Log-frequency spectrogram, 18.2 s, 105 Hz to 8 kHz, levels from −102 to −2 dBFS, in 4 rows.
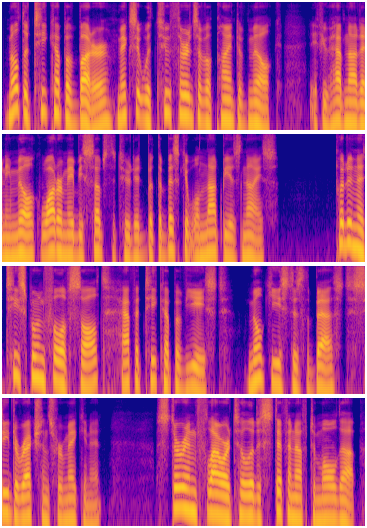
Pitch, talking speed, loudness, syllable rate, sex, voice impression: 140 Hz, 220 wpm, -20 LUFS, 3.1 syllables/s, male, masculine, adult-like, tensed, clear, fluent, cool, intellectual, calm, friendly, slightly reassuring, wild, lively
